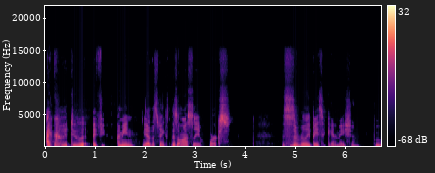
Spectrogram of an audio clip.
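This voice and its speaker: A man speaks quietly at a moderate pace, with long, frequent pauses. The sound is dry and close, with no echo. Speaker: game programming tutorial creator. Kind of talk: screen-recorded coding tutorial. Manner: quiet, subdued speaking; casual with many fillers.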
